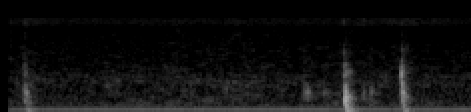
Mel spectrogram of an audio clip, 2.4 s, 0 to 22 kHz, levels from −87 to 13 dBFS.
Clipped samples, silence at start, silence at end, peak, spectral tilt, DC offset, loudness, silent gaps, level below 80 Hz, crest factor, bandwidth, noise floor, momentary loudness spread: under 0.1%; 0.1 s; 0.3 s; -12 dBFS; -7.5 dB/octave; under 0.1%; -36 LUFS; none; -56 dBFS; 28 dB; 11.5 kHz; -57 dBFS; 23 LU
